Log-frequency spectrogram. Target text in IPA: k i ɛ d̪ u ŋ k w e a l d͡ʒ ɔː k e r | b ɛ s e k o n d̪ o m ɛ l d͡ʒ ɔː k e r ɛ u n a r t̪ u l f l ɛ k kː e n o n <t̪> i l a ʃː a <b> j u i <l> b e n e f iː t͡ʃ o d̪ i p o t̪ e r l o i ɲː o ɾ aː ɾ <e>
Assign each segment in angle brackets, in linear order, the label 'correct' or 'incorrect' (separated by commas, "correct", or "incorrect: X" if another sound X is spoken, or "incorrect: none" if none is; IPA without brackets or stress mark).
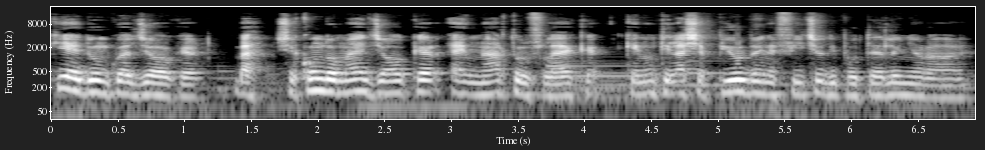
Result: correct, incorrect: p, correct, correct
